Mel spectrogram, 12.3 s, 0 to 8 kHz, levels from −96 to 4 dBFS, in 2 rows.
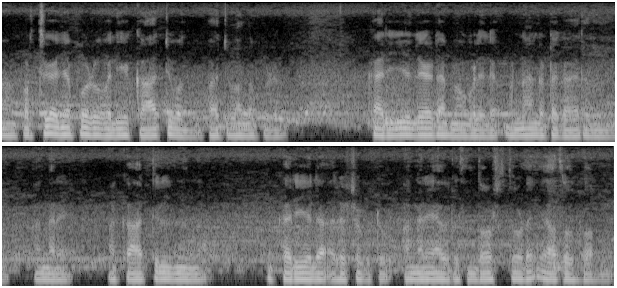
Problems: constant background noise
